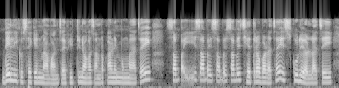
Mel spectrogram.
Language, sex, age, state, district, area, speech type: Nepali, female, 45-60, West Bengal, Kalimpong, rural, spontaneous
